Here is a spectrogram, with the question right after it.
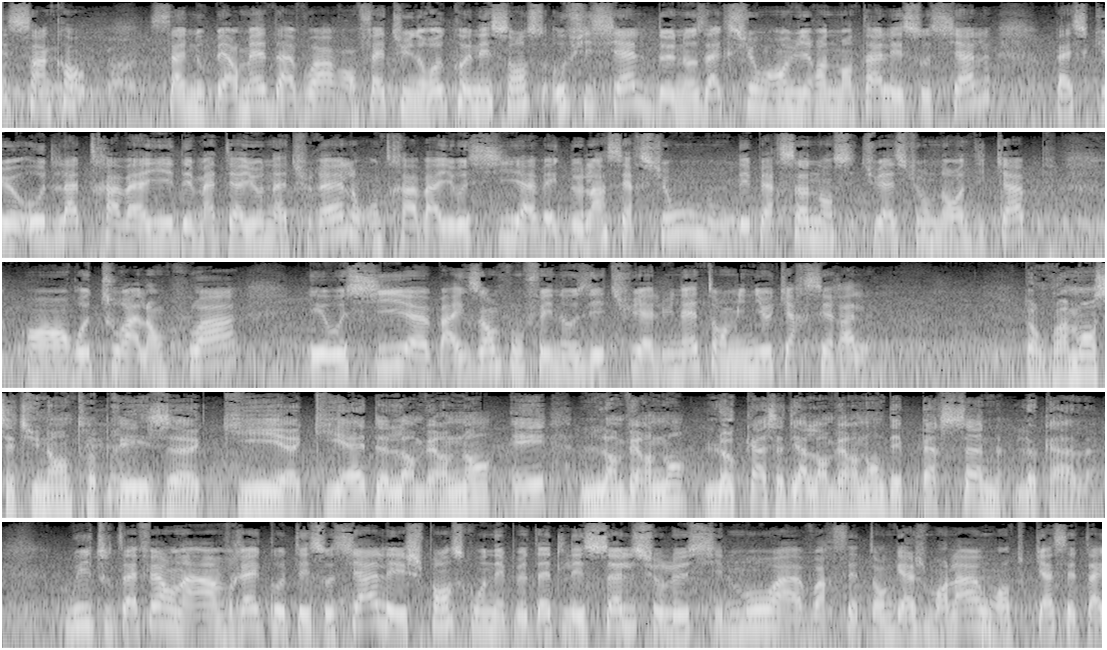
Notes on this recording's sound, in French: (FR) Épisode 6 "en direct" du Silmo Paris 2023. Dans ce nouvel épisode très animé, en direct du cœur du Silmo 2023.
